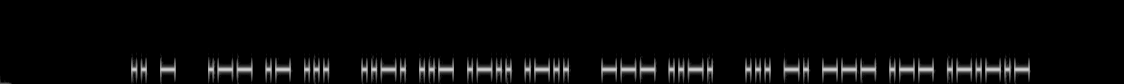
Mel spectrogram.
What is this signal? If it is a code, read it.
Morse code, heard as a keyed tone, about 25 wpm, 700 Hz. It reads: IT WAS FULL OF SNOW.
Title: Sentences from Top 1000 Words - Review Part 3 - 25wpm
